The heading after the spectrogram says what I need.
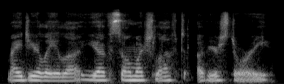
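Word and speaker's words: Lejla: Okay, how do I say it pronounced? L-E-J-L-A? Layla.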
